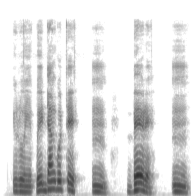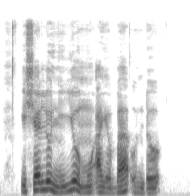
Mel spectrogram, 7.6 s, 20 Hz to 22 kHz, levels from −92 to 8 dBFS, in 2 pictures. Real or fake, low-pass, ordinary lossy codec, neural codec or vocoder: real; 14.4 kHz; none; none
